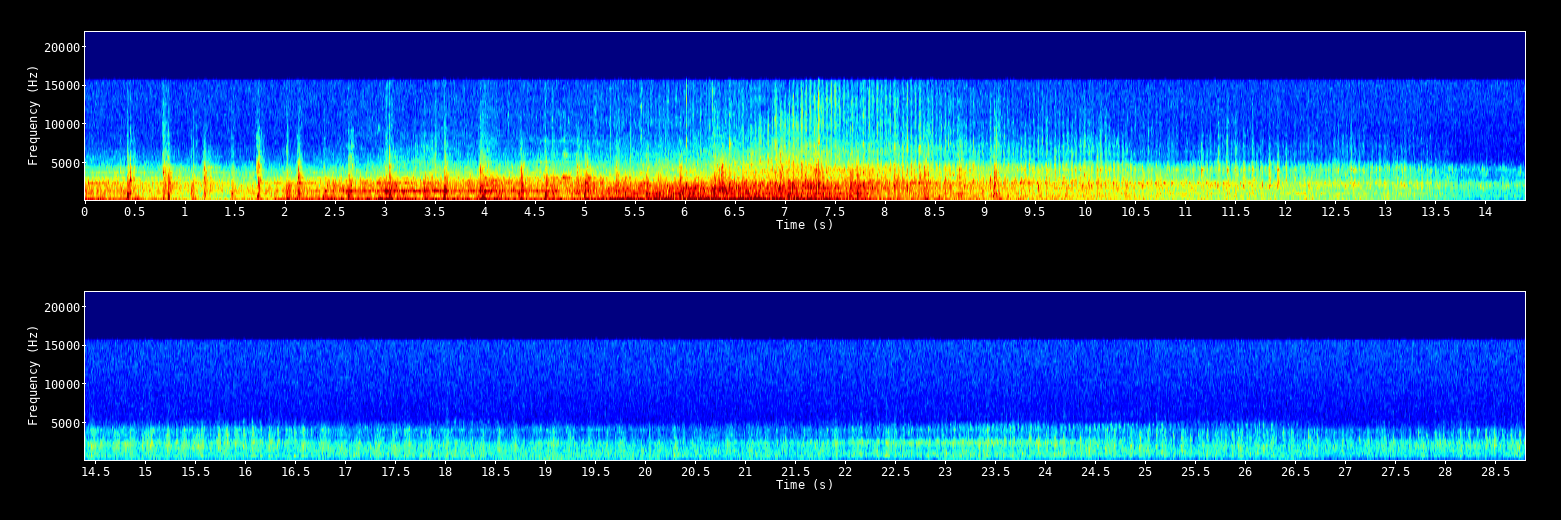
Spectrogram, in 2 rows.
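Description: Heritage passenger train passing close by, its coach wheels clattering over the rail joints, with the steady drone of the Class 31 diesel locomotive at the rear. It is loudest about seven seconds in and then fades. After a cut it is heard more faintly, drawing away.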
